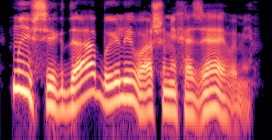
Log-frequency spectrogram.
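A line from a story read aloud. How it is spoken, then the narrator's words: Patient sigh. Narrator (Russian): терпеливо вздохнул советник Альбедо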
